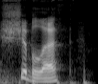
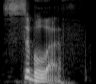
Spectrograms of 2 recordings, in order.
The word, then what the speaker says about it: shibboleth: turned out that the ephraimites had grown up pronouncing that word differently so instead of saying shibboleth they would say sybileth when that happened the gili knight guard would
